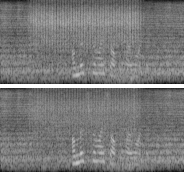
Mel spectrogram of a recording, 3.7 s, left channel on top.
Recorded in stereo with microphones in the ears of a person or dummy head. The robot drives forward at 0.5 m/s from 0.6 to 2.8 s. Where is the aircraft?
5° right (ahead or behind).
